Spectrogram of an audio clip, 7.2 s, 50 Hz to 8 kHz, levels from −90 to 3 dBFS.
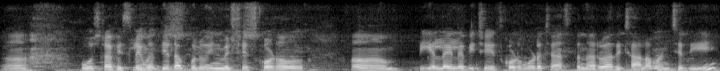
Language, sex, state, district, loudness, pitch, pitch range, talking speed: Telugu, female, Andhra Pradesh, Manyam, -18 LUFS, 190 Hz, 180-195 Hz, 150 wpm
